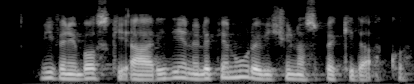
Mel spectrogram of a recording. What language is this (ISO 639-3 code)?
ita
